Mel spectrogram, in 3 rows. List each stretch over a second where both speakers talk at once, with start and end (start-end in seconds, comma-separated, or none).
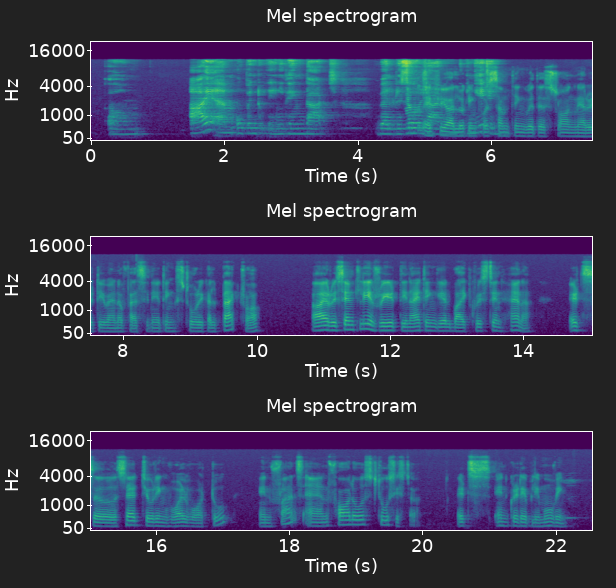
4.7-6.2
